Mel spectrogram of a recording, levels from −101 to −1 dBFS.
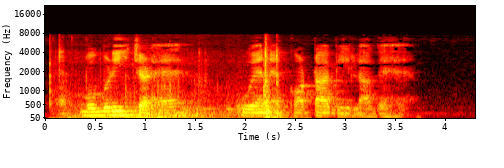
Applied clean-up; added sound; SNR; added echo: none; Sliding door / Slam / Wood; 2 dB; none.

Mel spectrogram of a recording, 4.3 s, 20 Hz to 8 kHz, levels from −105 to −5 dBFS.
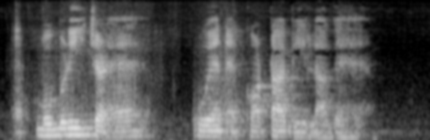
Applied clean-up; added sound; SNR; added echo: neural separator model SepFormer DNS4.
